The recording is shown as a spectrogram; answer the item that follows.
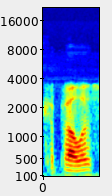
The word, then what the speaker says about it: Kapelos: or Capello's or whatever there are two different ways of pronouncing it so that's that's that's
